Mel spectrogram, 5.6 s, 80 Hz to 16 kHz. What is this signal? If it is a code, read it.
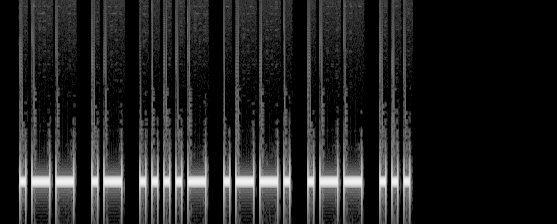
Morse code, heard as a keyed tone, about 21 wpm, 700 Hz. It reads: WA4PWS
